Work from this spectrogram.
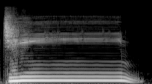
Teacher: বাংলা দাতব্য বর্ণ এটা তালব্য বর্ণ বলতে পারি অর্থাৎ আমাদের জীভের জীভের যে মাঝখানটা সেটা উপরের তালুর সাথে লাগবে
